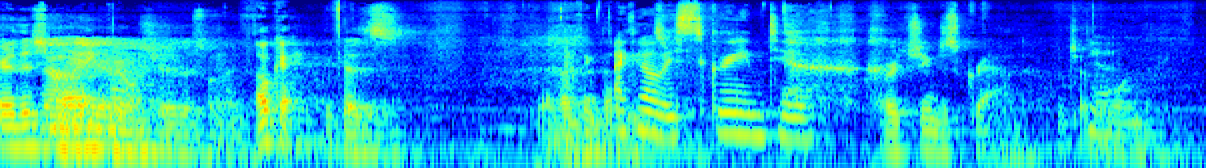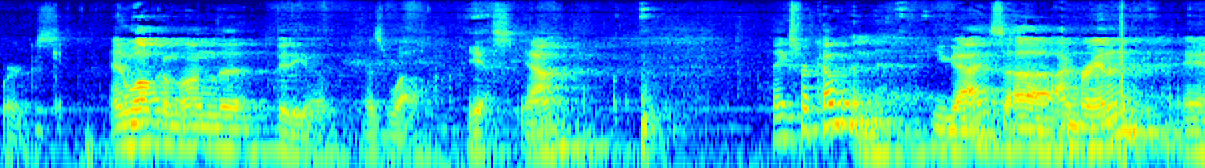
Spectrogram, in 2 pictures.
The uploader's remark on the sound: Recorded live and the Indana Convention Center at the General Assembly of the Church of the Nazarene.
